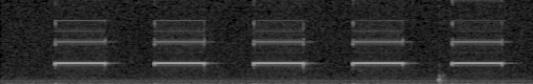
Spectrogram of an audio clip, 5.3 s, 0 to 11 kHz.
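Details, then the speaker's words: Dovoh H3-360G self-leveling laser level tipped beyond its ±4° range: steady high beeps about once a second, evenly spaced half-second tones, the out-of-level warning. "If this goes out of level more than 4 degrees, plus or minus 4 degrees, it's going to warn you."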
